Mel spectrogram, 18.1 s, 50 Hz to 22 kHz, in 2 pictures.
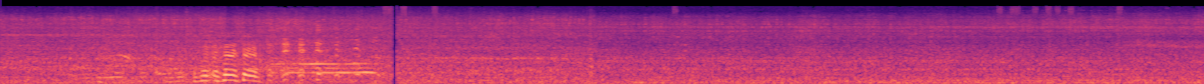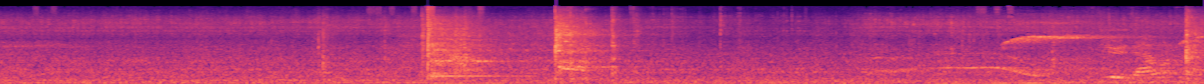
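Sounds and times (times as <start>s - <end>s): scooter wheels rolling on concrete: 8.2s - 12.3s, 13.1s - 18.0s
metal impacts with ringing: 12.2s - 14.0s.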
